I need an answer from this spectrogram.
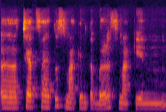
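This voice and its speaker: The speaker is a woman with a dark, mellow tone. She keeps a moderate pace. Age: 60s. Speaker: yoga teacher trainee. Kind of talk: testimony. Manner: halting.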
